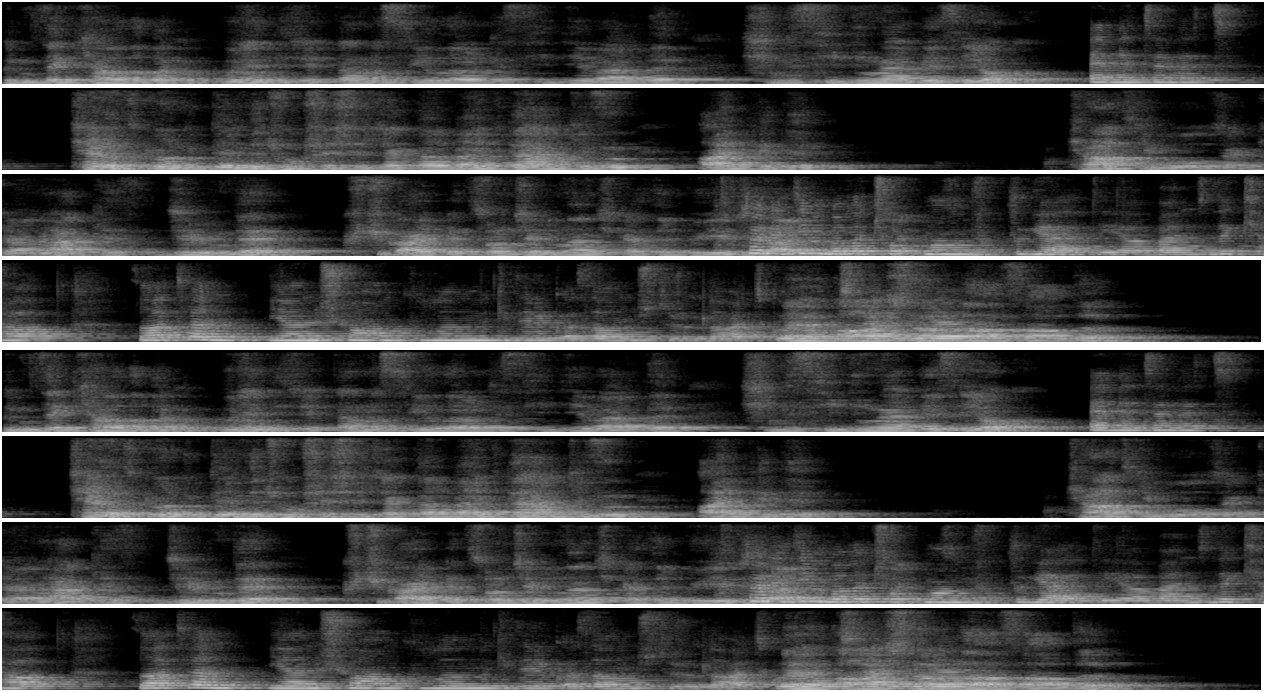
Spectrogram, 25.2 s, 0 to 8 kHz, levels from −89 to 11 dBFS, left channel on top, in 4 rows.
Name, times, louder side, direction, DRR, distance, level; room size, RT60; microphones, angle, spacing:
voice 1, 0.0-3.4 3.7-5.0 6.6-9.4 9.8-10.4 11.6-13.9 14.3-16.6 16.9-17.1 17.4-17.5 22.8-24.6, left 1 dB, 55° right, -8 dB, 0.9 m, -26 dB
voice 2, 5.4-6.1 16.3-19.2 19.6-23.8, left 1 dB, 10° left, -2 dB, 0.3 m, -24 dB
2.6 x 2.2 x 2.2 m, 0.85 s
head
